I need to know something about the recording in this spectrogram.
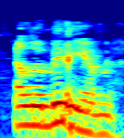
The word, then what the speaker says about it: aluminium: Aluminium, as the British would say. Well, all right, aluminium. Aluminium.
